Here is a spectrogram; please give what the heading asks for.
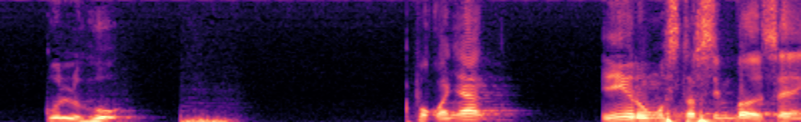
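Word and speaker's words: هُوَ: Kalimat hu, itu kan domah. Jangan sekali-kali baca panjang. Kul hu, enggak. Kul hu.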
